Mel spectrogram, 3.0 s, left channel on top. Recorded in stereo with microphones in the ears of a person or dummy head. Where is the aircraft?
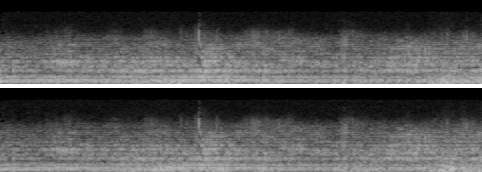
20° left (ahead or behind); by 3.0 s 5° left (ahead or behind).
